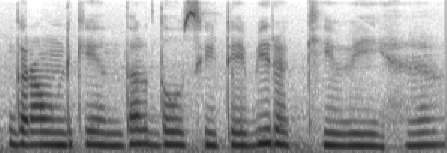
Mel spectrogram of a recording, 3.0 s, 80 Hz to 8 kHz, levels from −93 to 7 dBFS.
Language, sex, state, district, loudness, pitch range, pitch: Hindi, female, Uttar Pradesh, Saharanpur, -14 LUFS, 235-250 Hz, 245 Hz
